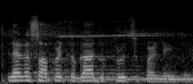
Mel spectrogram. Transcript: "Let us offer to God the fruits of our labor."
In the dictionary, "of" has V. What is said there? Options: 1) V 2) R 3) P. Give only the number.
3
